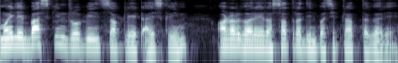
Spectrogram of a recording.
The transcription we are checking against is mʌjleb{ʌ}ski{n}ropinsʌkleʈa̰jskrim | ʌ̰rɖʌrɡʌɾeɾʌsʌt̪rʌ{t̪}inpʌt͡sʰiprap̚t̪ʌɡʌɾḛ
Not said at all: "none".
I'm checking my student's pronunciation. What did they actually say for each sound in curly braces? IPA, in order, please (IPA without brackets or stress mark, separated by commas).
a, n, d̪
